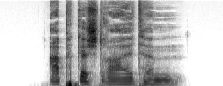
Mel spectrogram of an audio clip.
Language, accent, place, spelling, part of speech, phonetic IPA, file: German, Germany, Berlin, abgestrahltem, adjective, [ˈapɡəˌʃtʁaːltəm], De-abgestrahltem.ogg
- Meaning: strong dative masculine/neuter singular of abgestrahlt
